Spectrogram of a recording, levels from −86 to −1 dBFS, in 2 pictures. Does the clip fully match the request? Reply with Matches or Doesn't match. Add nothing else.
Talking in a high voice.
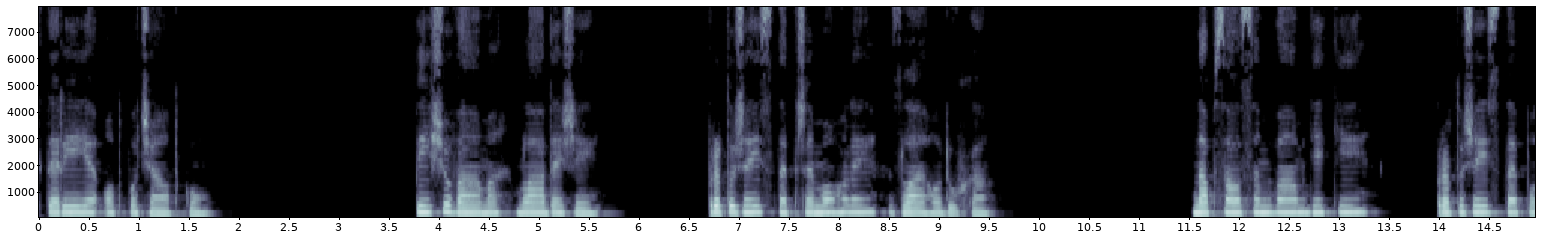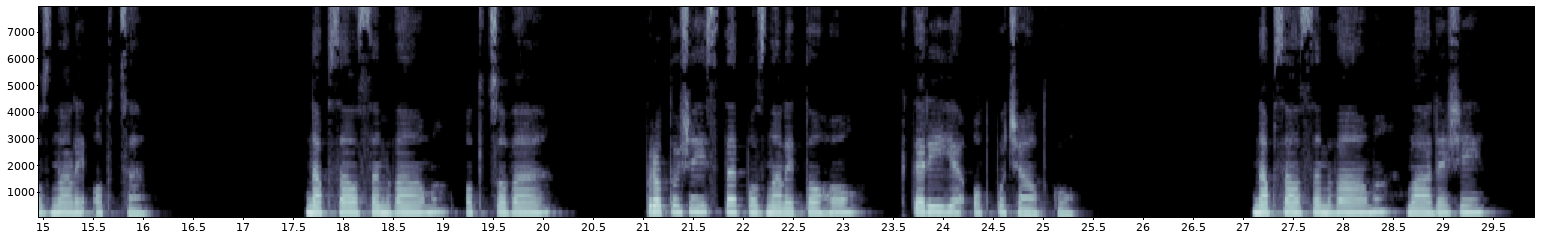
Matches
